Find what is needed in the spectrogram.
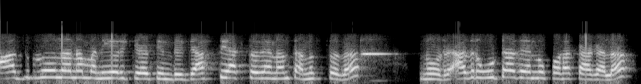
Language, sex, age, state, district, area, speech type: Kannada, female, 60+, Karnataka, Gulbarga, urban, conversation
